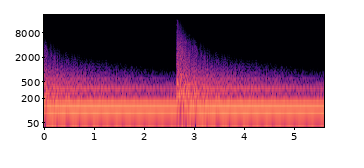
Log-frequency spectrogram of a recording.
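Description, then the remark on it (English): Two heavy strikes on a cola bottle, recorded dry with distortion added, booming like a drum tom, each ringing out in a long, dense decay. The hits are loud and about two and a half seconds apart. “Added again a bit of distortion.”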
